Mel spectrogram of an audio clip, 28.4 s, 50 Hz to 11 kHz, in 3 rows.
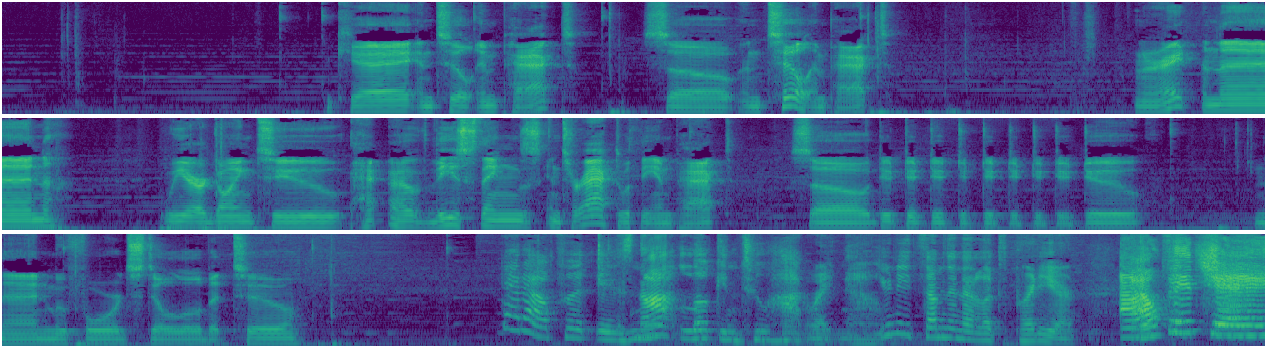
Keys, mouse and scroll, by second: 2.4-3.5 drag, 4.4-6.4 shift+drag, 9.7 ctrl+Tab, 12.8 ctrl+s, 13.6-14.6 right drag, 14.6-18.2 drag, 19.3-21.3 shift+drag, 22.2-23.5 drag.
